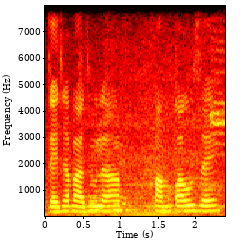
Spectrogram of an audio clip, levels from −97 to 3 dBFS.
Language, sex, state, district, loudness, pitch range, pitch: Marathi, female, Maharashtra, Mumbai Suburban, -15 LUFS, 195-205 Hz, 195 Hz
